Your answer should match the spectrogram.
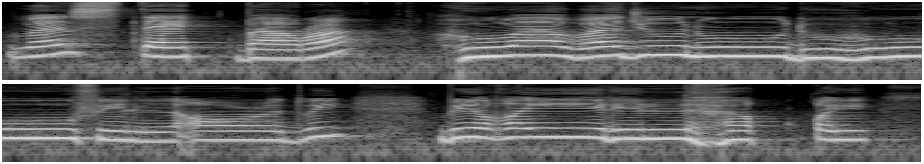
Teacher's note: قاف کو موٹا پڑھنا ہے، غین کو موٹا پڑھنا ہے، ضاد کو موٹا پڑھنا ہے، اور ظا کو موٹا پڑھنا ہے۔ یہ سارے مستعلیہ حروف ہیں۔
